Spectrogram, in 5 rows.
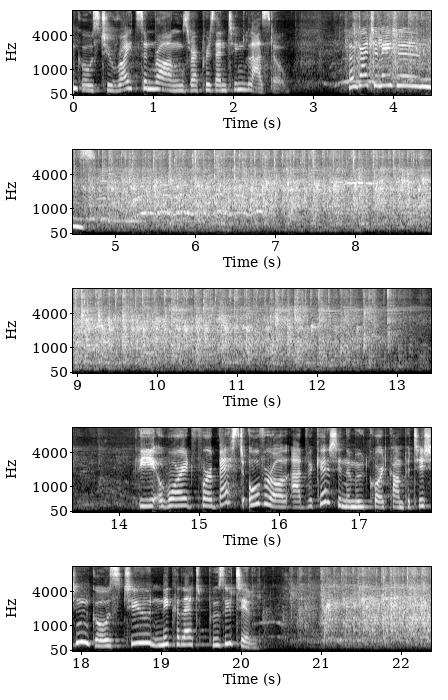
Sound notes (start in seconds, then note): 5.6 applause; 20.2 applause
